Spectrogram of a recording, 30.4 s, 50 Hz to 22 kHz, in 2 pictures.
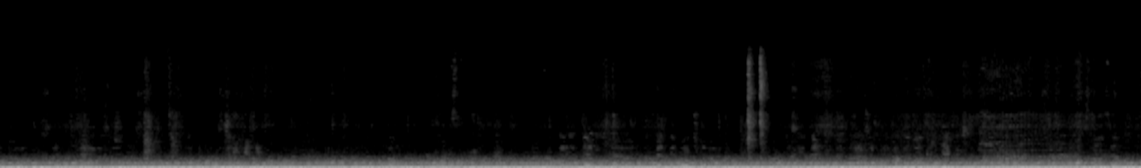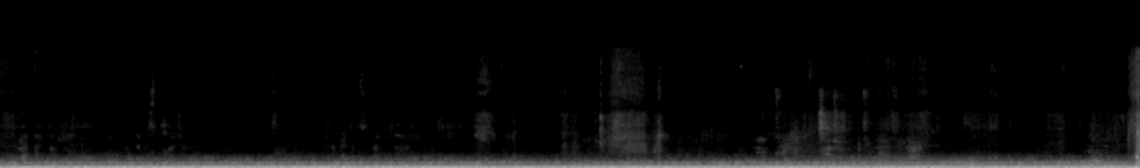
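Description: Steady rumble and hum of an ER9-series electric multiple unit running along the line, heard from inside the passenger carriage, unchanging throughout.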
